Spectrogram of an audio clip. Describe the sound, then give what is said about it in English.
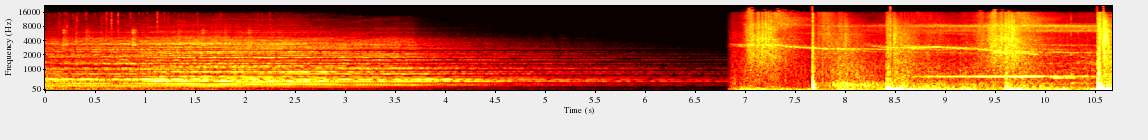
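A long, fading ringing tone dies away, then fireworks burst in loudly: sharp bangs, steady crackling and thin whistling streaks, continuous to the end. “Fireworks sprayed sparks up in a fountain of light.”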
